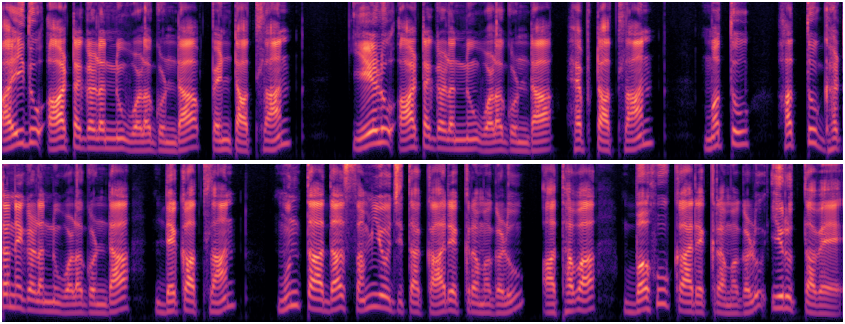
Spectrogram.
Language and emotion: Kannada, neutral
